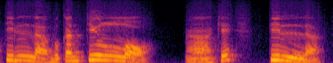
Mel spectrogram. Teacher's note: lafzul jalalah di sini dibaca dengan nipis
